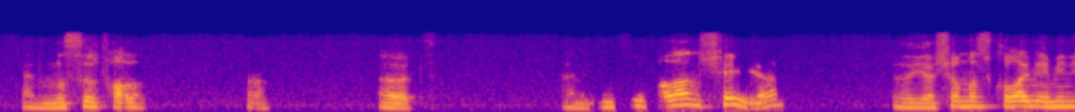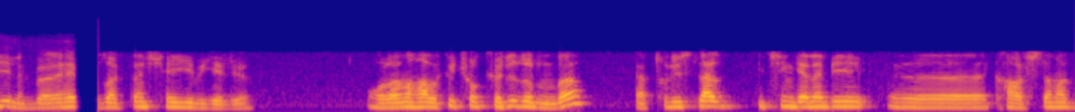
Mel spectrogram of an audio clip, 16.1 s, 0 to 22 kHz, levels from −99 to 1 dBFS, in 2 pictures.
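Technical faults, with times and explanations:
4.38–5.02 s and 5.52–5.89 s: speech suppressed in double talk, the voice dipping by up to about 25 dB, then about 10 dB, likely from an echo canceller unable to separate talker from echo.
8.62–8.80 s: handover gap, 180 ms of silence as the call switched networks and no frames arrived, the voice dying away within a few tens of milliseconds.
8.8 s to end: fallback to narrowband, from AMR-WB at 12.65 kbit/s to AMR-NB at 12.2 kbit/s; nothing above 4 kHz remains, so speech turns duller and rougher, a lasting bandwidth loss rather than a dropout.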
